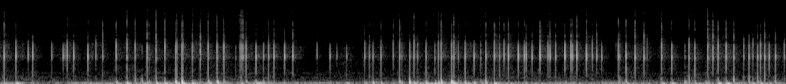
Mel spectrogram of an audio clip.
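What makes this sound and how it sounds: A green ridged silicone coaster, rolled into a hollow cylinder and held upright, is tapped and scratched with long nails. Rapid, light clicks and scratchy taps come in a dense, steady stream with a hollow, tube-like ring in the mid range over a soft low thump. Each tap dies away almost instantly.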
